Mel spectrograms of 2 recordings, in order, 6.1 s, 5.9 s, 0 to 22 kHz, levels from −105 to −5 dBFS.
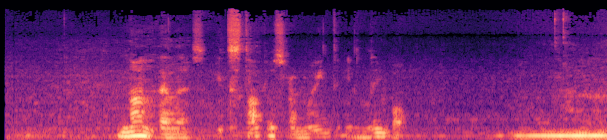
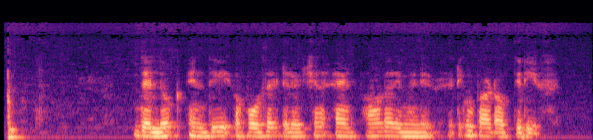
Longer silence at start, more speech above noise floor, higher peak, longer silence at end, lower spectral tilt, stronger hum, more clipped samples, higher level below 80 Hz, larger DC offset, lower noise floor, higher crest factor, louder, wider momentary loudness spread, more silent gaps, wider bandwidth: about the same, 0.05 s vs 0.05 s; second, 28 dB vs 34 dB; about the same, -2 dBFS vs -2 dBFS; second, 0 s vs 0.4 s; second, -6.5 dB/octave vs -10 dB/octave; neither; neither; about the same, -38 dBFS vs -40 dBFS; neither; second, -46 dBFS vs -53 dBFS; about the same, 18 dB vs 18 dB; about the same, -18 LUFS vs -20 LUFS; first, 20 LU vs 9 LU; neither; first, 16.5 kHz vs 11 kHz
